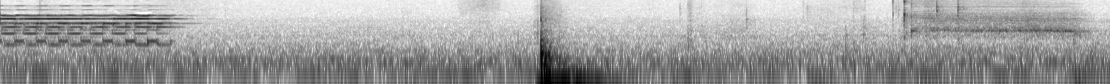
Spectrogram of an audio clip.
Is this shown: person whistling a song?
no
